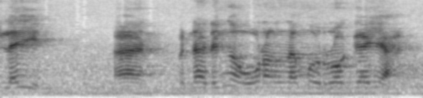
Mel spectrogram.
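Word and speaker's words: رقية: Ruqayyah ni sebenarnya banyak nama-nama orang-orang kita nama Ruqayyah, tapi ejaannya jadi lain. Pernah dengar orang nama Rogayah. Rogayah tu berasal daripada Ruqayyah. Itu asalnya Ruqayyah sebab Qaf. Orang Arab sebahagiannya seperti Yaman, Qaf jadi Ga.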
